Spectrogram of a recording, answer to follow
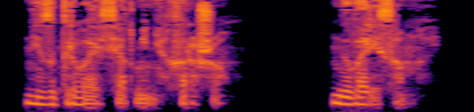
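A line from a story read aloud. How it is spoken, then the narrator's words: Asking. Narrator (Russian): попросил Скай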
